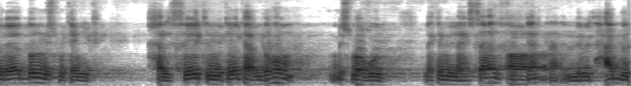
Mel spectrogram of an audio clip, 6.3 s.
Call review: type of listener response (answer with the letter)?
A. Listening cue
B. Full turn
A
